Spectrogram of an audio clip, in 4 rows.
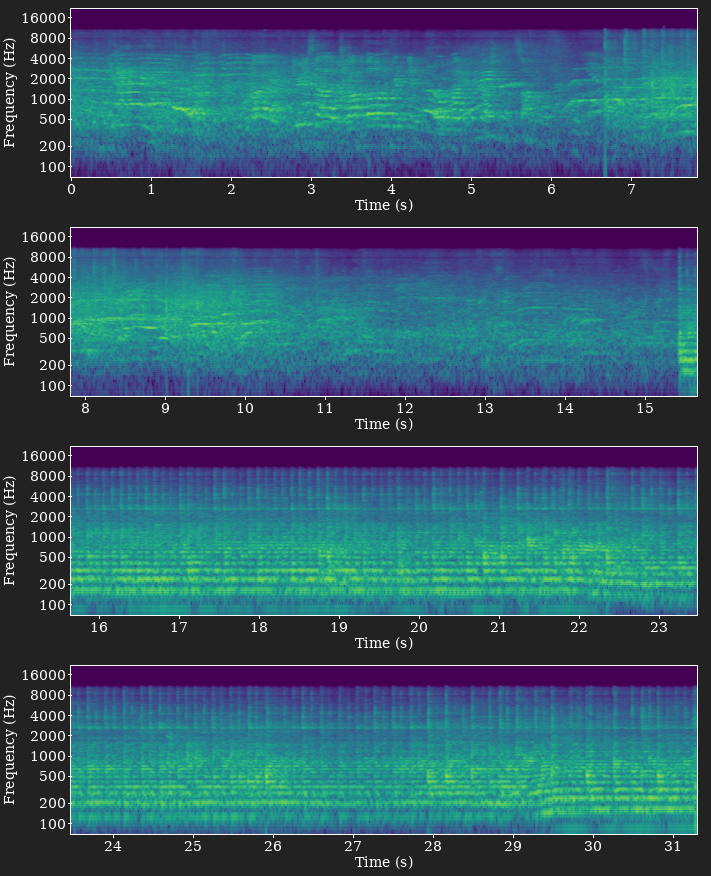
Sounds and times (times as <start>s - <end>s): Speech: 0.3s - 6.2s, 8.4s - 15.5s.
